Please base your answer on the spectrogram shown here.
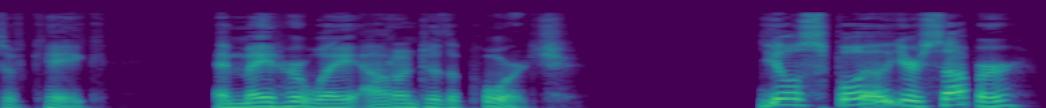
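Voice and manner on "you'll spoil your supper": high, slow motherly warning; mother warning her daughter about supper. A narrator's reading. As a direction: wag a finger with your voice. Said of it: "Mama warned her".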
